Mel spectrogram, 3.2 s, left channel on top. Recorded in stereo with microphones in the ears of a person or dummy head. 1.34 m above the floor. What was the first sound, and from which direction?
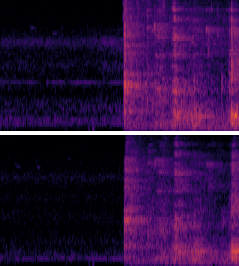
Chewing, 80° left.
